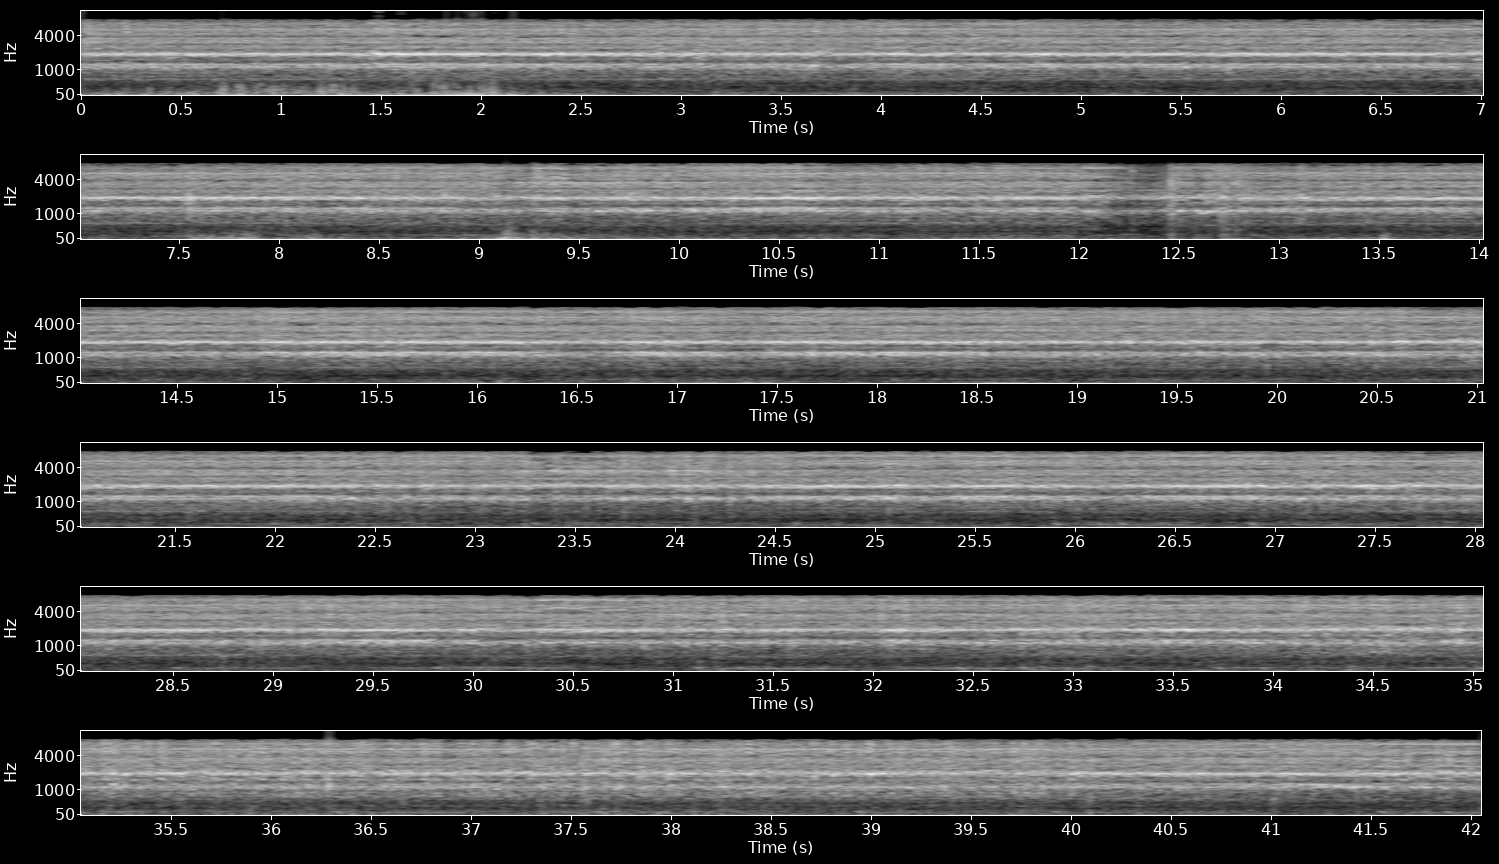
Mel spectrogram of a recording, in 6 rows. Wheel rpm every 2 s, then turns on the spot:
160, 160, 160, 160, 160, 150, 140, 160, 160, 160, 160, 160, 160, 160, 160, 160, 160, 160, 160, 160, 160.
none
